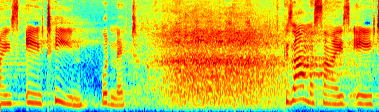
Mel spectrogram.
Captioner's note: audience laughing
